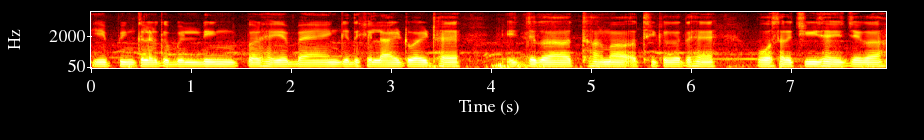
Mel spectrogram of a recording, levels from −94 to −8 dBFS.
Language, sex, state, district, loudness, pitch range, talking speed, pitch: Hindi, male, Bihar, West Champaran, -15 LUFS, 105-110 Hz, 175 wpm, 105 Hz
